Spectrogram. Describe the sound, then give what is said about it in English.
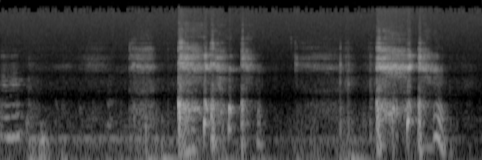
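Rough coughing from someone whose throat burns comes in two bursts a couple of seconds apart, each a raspy, throat-clearing hack, with low, quieter breathing and rustle between them. “My throat burns.”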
